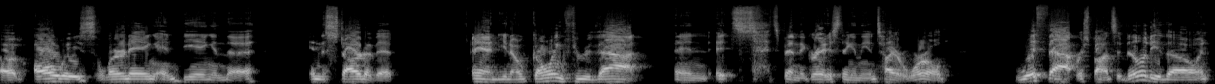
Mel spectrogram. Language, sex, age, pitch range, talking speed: English, male, 20-39, 120-150 Hz, 170 wpm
